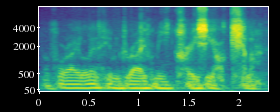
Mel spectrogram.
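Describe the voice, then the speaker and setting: A desperate, rattled man in 1950s drama style. His voice is very sharp and strained, protesting and stammering. It comes through an old broadcast recording with faint noise. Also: low voice, little pitch movement, fairly quick. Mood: bitter, desperate. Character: desperate, rattled man tormented by a rival at work. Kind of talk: 1950s radio drama acting.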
